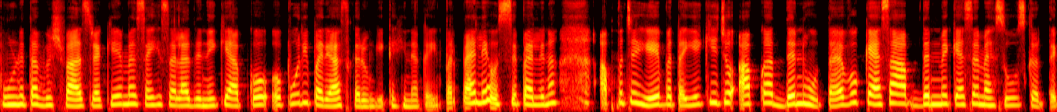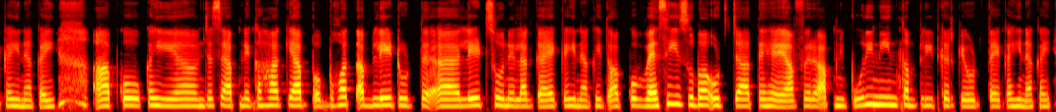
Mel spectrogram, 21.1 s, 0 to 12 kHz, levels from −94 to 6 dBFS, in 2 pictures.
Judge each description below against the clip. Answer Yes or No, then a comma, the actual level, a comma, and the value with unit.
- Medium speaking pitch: No, high, 215 Hz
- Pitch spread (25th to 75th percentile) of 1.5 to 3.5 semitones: Yes, average, 3.2 semitones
